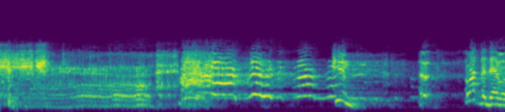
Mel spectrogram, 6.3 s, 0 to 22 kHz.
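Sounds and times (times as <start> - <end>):
dog growling: 0.0 - 3.0
laughter: 2.2 - 5.7
speech: 6.0 - 6.3.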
